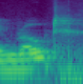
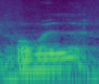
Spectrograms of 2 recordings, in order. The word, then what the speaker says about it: Røde: It's this little, you Americans say Rode. In Denmark we say Røde.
